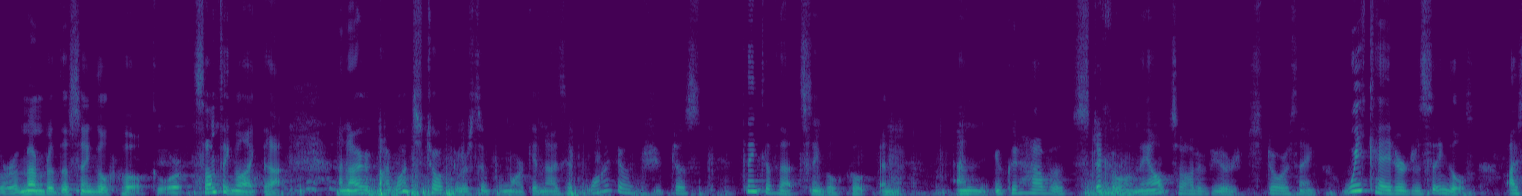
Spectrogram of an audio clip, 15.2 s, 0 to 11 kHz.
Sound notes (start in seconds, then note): 2.9 laughter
